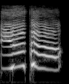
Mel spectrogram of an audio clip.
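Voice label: damaged, Japanese; melody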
